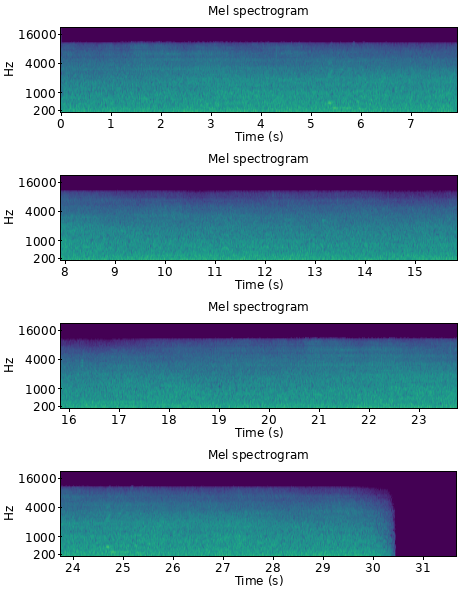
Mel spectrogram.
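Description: Steady city road traffic noise, cars passing on a wide road, swelling a little now and then as vehicles go by.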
